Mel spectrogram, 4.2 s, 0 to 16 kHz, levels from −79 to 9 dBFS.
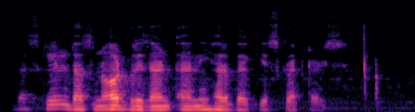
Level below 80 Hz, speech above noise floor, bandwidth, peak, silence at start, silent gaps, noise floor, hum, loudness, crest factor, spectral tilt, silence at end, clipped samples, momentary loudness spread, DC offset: -46 dBFS; 25 dB; 7.2 kHz; -4 dBFS; 0.2 s; none; -48 dBFS; none; -23 LUFS; 20 dB; -8.5 dB/octave; 0.5 s; under 0.1%; 22 LU; under 0.1%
